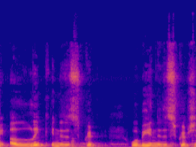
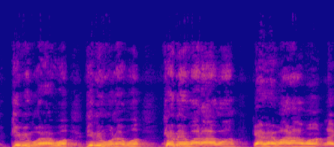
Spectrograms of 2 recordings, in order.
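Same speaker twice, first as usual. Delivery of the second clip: put-on high screaming, over and over; 6 semitones higher than usual. Speaker recapping Batista arriving with bodyguards, imitating Batista screaming. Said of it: "Kept screaming".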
